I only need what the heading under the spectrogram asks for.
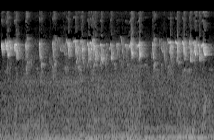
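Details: Horsfield's bush lark in full song, giving rapid high chirping notes repeated in short bouncy bursts several times a second, with a faint low hum beneath.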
